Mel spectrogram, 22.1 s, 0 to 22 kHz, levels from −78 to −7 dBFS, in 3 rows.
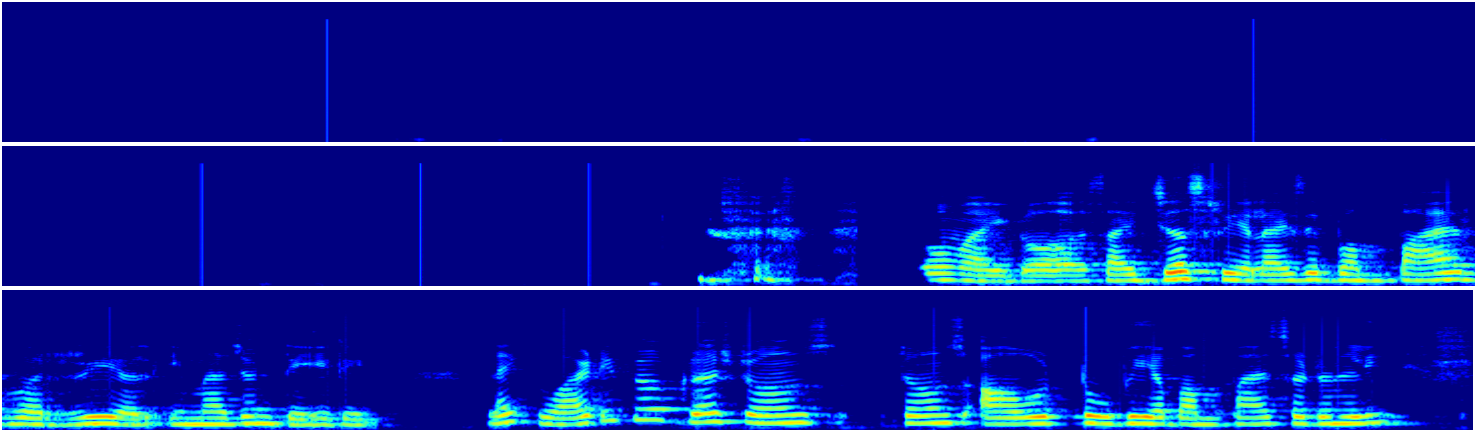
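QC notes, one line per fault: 0.10–22.08 s, word clock ticks: steady ticks about ten times a second across the speech, sharp and uneven in strength. The receiver's clock runs free of the sender's, drifting by a few hundred ppm, so each slip misreads samples and drops or repeats one.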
